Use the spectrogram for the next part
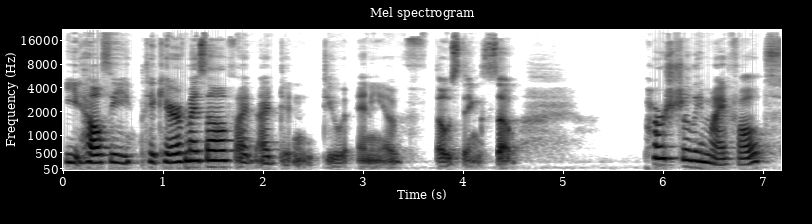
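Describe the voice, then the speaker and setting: A woman in her thirties chatting casually about her cross-stitch projects, her voice a little croaky from a cold, rambling and apologizing often. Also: fairly high pitch, lively intonation, a little slow, a little mellow. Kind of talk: casual chat to camera.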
